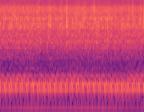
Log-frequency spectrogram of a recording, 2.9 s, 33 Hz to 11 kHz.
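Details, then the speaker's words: K20 turbo EF sedan, hot engine at idle, heard near the flywheel/clutch bell housing: steady low idle drone with a faint pulsing throb. A drivetrain noise winds up louder with road speed when driving; unidentified noise, cause unknown. "But this is literally the flywheel bell housing. There's nothing here other than the clutch, because all the gears and shaft are over here."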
